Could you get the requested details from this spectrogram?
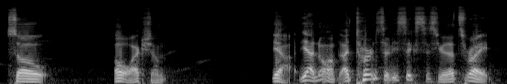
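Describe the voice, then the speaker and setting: A man rants casually over a game he is playing. He swears freely and tells his story with a sarcastic, rambling edge. His voice sits at an ordinary middle pitch and sounds close and dry, with no room echo. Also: sing-song, normal speed, creaky, slightly rough, faint music behind. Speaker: streamer. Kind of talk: casual rant over gameplay.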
